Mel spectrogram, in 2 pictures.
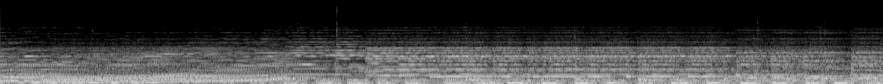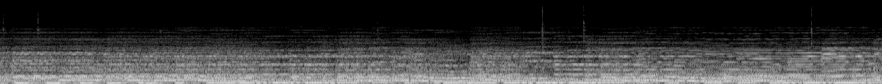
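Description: Organ music playing steadily: held chords over a moving bass line.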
